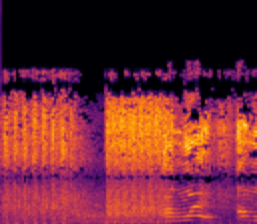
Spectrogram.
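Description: Machine gun fire during a violent clash: loud, rapid, steady bursts of sharp shots that keep going without a break.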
